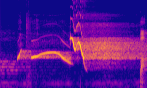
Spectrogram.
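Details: Talking common hill myna said to greet guests with assalamualaikum, whistling a long level tone broken by quick warbled twists and a buzzy held note; a person's voice is faintly heard.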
